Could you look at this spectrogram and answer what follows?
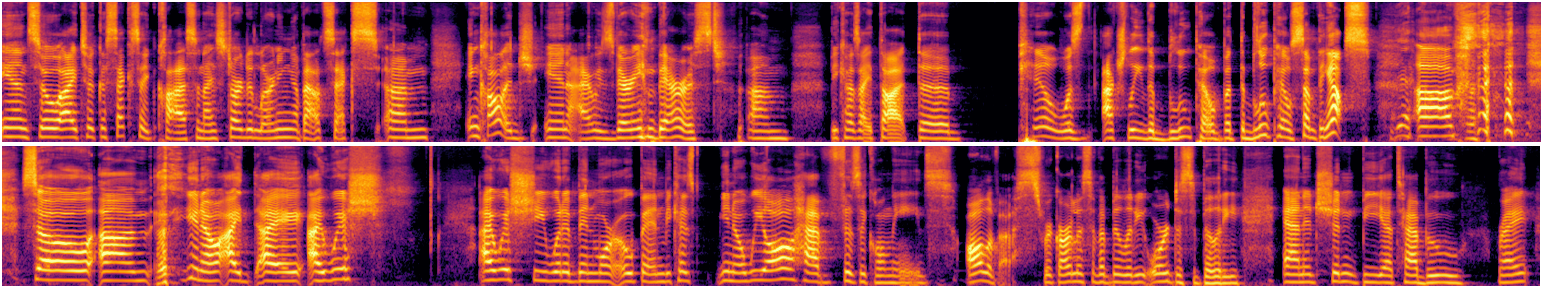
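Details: Adult woman; typical speech.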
